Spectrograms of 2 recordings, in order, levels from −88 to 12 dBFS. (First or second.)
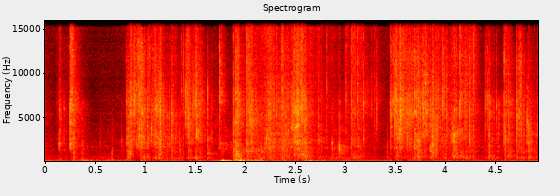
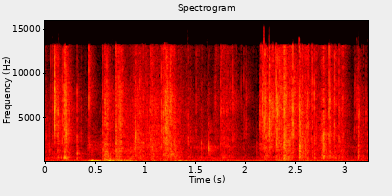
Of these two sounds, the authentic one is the second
